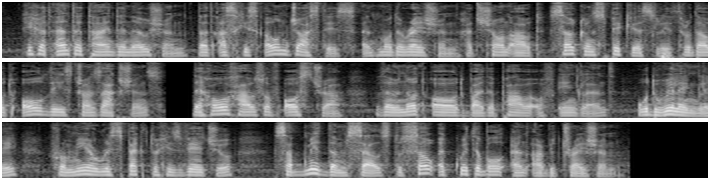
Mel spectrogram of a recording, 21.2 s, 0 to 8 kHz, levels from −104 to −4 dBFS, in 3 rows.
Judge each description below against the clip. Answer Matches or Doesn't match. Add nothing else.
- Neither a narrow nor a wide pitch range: Matches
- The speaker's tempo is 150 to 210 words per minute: Doesn't match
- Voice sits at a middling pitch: Doesn't match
